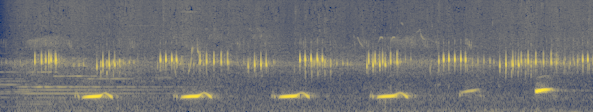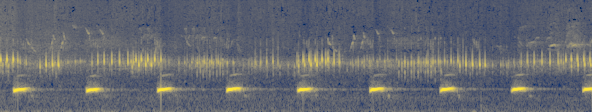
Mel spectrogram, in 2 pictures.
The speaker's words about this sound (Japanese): タマシギですシギの仲間で鳩くらいの大きさの鳥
